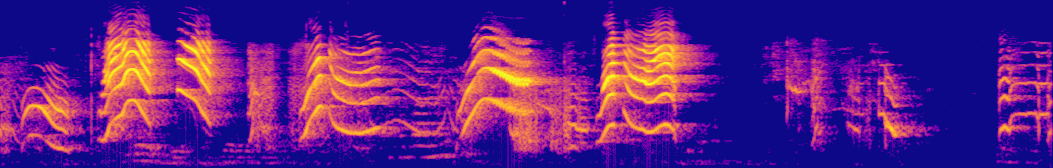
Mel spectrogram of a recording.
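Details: Talking pet Indian ringneck parakeet indoors, repeating a word-like phrase over and over in loud, strained, harmonic bursts with rising then falling pitch, fading to softer chatter near the end.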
